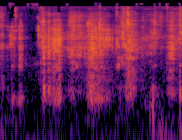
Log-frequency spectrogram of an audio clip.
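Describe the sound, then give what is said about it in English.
Crunching of crisp bacon-flavoured snacks being chewed, a rapid series of dry, brittle crackles in a steady rhythm, fairly quiet and with no talking. “They're much more crunchy. Than a frazzle.”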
